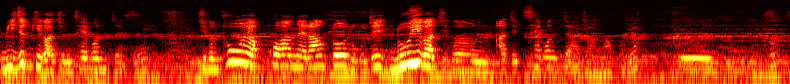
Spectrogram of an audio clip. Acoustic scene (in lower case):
cafe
